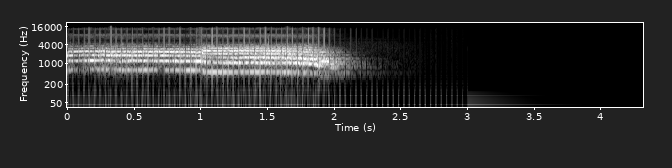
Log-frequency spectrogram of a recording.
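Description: A horn-like sound effect for the logo intro: one sustained tone with strong overtones, dipping slightly in pitch about a second in, then fading out after about two seconds, followed by silence.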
